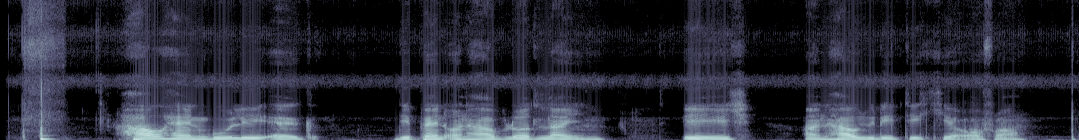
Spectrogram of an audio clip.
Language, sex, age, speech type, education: Nigerian Pidgin, male, 15-29, spontaneous, secondary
